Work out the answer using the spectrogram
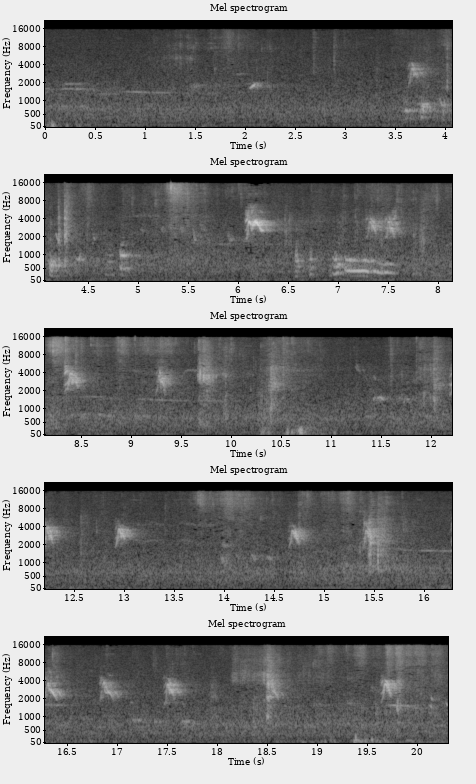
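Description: A small bird chirping over and over, short high chirps coming roughly one a second from about three seconds in. A hen clucks a few times in the middle.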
